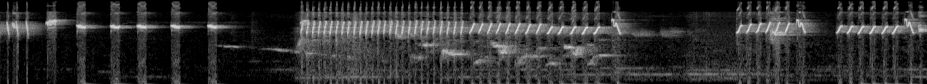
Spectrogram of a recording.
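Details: Konin master song meant for training birds: a row of evenly spaced high piercing chips, then a long rapid rattling trill over soft lower twitters, ending in more quick high bursts.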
